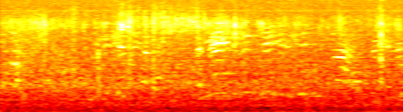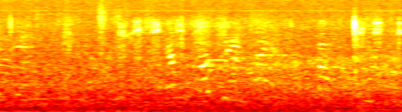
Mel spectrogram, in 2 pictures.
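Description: Faint outdoor ambience with distant birds calling: short, scattered calls that come and go, and a couple of sharp clicks near the end.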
